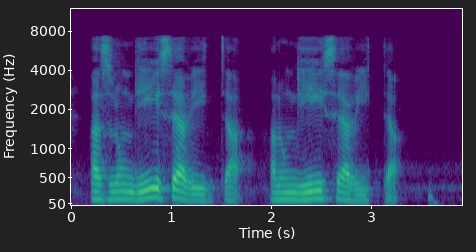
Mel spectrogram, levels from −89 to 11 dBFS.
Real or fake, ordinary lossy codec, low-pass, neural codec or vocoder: fake; AAC, 64 kbps; 7.2 kHz; codec, 16 kHz, 2 kbps, FunCodec, trained on LibriTTS, 25 frames a second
